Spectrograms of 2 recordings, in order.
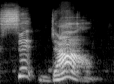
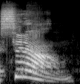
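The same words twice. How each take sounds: First: SIT and DOWN separated and drawn out; insistent repeated order. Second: Brisk command with falling pitch; retold order. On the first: Retold or imitated. Woman repeats order to man wanting to go, drawn-out command. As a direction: stretch "Sit down" into two falling words. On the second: Woman orders restless man to sit, brisk retold command. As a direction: tell him to sit, quickly. First order, then repeated more firmly.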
